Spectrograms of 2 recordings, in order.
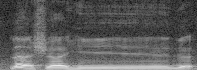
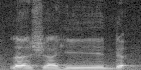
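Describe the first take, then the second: First: The final d ends with a clean stop. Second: The final d ends with an extra added vowel. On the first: The speaker calls it right. "qalqalah kubra, besar" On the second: The speaker calls it wrong. "Ada orang sebagian"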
